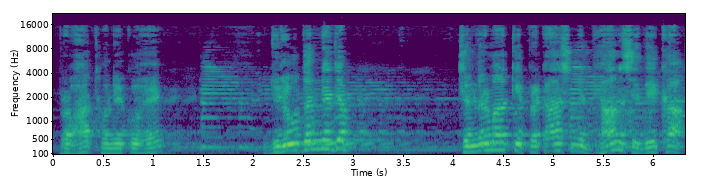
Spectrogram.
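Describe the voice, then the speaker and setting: A man's voice: fairly high pitch, animated, measured pace. Man preaching a dramatic sermon. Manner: dramatic, swings between loud exhortation and soft asides. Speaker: religious storyteller. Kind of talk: devotional sermon with storytelling. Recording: muffled distant mic with music.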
